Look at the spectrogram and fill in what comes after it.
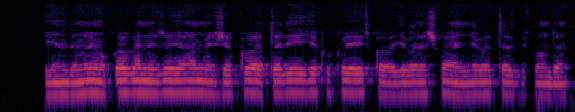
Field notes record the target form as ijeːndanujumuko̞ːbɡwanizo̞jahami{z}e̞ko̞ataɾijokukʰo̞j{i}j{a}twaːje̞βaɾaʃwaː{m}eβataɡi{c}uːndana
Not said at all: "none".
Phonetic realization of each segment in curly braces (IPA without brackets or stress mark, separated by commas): ʒ, a, i, ɲ, k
